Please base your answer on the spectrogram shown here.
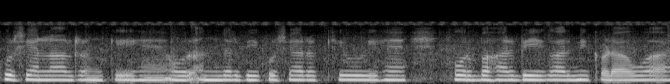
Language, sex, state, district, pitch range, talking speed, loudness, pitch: Hindi, female, Haryana, Charkhi Dadri, 200-210 Hz, 180 wpm, -16 LUFS, 205 Hz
